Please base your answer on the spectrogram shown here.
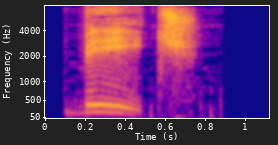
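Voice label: "beach", American English; beach beech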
